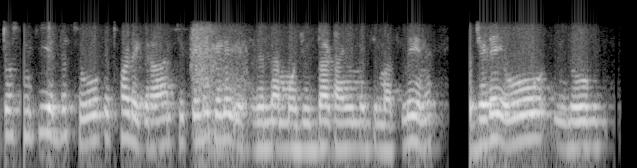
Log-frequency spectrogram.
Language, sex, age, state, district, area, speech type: Dogri, male, 18-30, Jammu and Kashmir, Udhampur, rural, conversation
